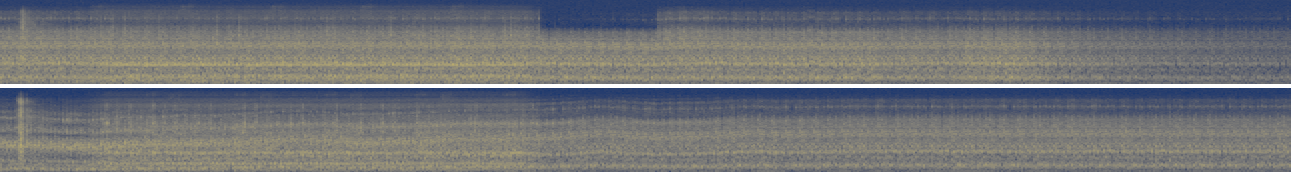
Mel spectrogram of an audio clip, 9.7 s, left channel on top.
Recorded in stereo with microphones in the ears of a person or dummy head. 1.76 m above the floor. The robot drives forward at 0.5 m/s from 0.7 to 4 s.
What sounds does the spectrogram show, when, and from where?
0.1 s crumpling: 40° right (ahead or behind), 1.1 m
